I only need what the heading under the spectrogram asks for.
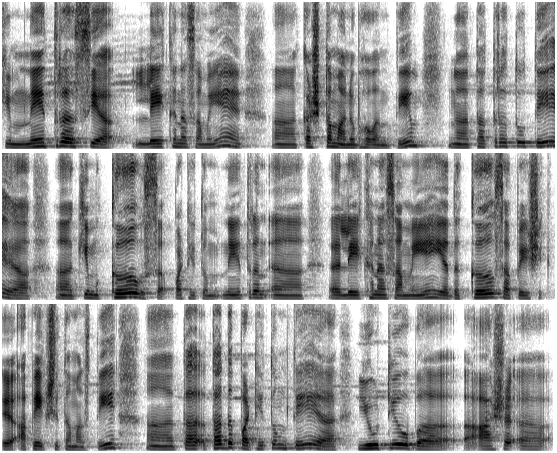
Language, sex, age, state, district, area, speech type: Sanskrit, female, 30-45, Kerala, Ernakulam, urban, spontaneous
